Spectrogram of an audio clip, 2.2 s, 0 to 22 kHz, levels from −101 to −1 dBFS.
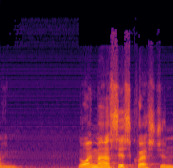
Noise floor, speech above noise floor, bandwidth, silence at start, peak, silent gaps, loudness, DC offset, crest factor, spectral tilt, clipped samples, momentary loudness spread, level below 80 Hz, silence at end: -55 dBFS; 31 dB; 18.5 kHz; 0 s; -6 dBFS; none; -22 LUFS; under 0.1%; 18 dB; -3.5 dB/octave; under 0.1%; 20 LU; -62 dBFS; 0 s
